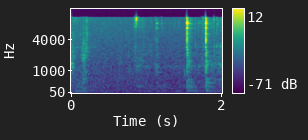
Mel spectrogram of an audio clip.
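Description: A few short, faint clicks, four in about a second in the second half, from a pair of pliers being handled at the amplifier chassis.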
